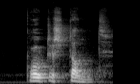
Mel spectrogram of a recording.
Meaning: Protestant (a modern Christian denomination not belonging to the Catholic or Orthodox traditions)
- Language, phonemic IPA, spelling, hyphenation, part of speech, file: Dutch, /ˌprotəsˈtɑnt/, protestant, pro‧tes‧tant, noun / adjective, Nl-protestant.ogg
